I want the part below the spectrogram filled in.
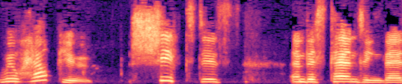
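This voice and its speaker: With a Brazilian accent, a woman speaks at a very slow pace in a fairly high-pitched voice. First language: Portuguese. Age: 40s. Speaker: psychoanalyst and relationship specialist. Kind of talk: live online talk. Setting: Instagram live video stream.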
